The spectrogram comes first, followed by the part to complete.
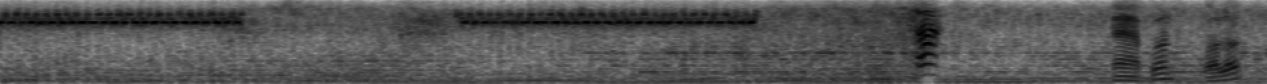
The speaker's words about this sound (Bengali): যখন বোরহান সাহেব এই কথা ভাবছিলেন, এমন সময় তার মোবাইলটা বেজে উঠে।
